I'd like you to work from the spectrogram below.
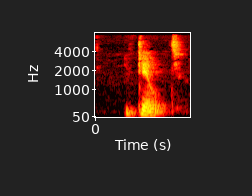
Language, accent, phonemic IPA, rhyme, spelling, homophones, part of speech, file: English, Southern England, /ɡɪlt/, -ɪlt, guilt, gilt / GILT, noun / verb / adjective, LL-Q1860 (eng)-guilt.wav
- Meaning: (noun) 1. Responsibility for wrongdoing 2. The state of having been found guilty or admitted guilt in legal proceedings 3. Regret for having done wrong; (verb) To commit offenses; act criminally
